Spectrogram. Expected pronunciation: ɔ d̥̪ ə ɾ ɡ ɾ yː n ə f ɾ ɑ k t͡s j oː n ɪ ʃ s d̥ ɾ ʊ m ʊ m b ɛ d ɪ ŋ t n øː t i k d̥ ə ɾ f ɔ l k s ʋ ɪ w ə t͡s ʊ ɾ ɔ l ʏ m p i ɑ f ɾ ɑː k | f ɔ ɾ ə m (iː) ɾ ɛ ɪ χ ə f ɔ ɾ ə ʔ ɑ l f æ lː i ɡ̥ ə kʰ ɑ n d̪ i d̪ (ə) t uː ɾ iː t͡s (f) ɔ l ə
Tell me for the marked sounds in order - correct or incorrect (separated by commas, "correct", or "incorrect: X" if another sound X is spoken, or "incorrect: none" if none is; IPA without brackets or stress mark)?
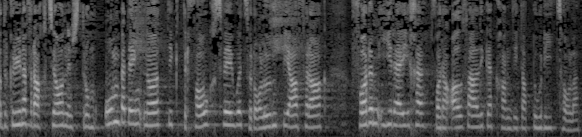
correct, incorrect: ɑ, incorrect: h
